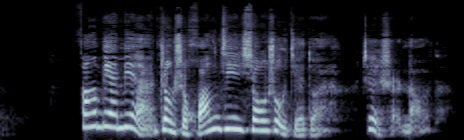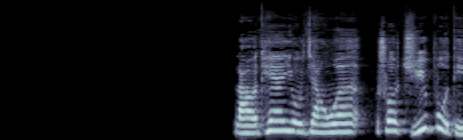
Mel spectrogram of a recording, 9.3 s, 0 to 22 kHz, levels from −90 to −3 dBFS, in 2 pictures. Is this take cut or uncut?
uncut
